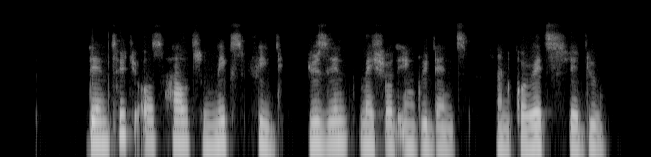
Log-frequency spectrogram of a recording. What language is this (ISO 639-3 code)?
pcm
